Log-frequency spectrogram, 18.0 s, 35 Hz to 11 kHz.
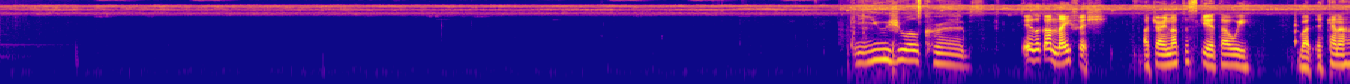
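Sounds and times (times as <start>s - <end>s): higher short insect chirp: 0.0s - 3.8s, 9.2s - 18.0s
crickets and insects chorus: 0.0s - 18.0s.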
